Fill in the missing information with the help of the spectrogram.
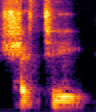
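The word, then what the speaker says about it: Cetti's: in local confines the chet is warbler so it's pronounced shetty french after a french zoologist um it's a bird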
